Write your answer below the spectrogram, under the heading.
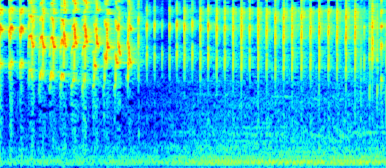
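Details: High, buzzy lovebird ngekek chatter, first dense and loud, then continuing as quicker, thinner clicking pulses repeated several times a second.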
